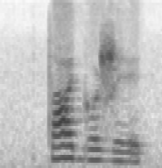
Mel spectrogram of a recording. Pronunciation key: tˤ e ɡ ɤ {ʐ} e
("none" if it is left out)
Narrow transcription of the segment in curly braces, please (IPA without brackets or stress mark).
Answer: ʐ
